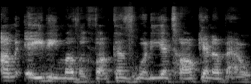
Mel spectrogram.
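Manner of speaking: put-on old chain smoker voice. Imagining how the creature Grogu would sound: Grogu as a seventy-year-old smoker. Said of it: "He sounds like a seventy-year-old smoker".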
